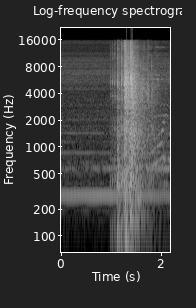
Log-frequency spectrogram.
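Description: A steel bearing cracks sharply under heavy pressure.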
